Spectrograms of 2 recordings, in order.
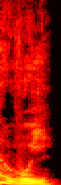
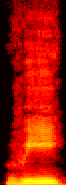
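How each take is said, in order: First: ووئی with a rounded w-glide into "ee"; the common wrong way, ووئی; wrong pronunciation. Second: وی said slowly as a clean "we"; correct pronunciation. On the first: Teacher mocking the wrong reading: ووئی. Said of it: "W E کو پڑھتے ہیں". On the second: Teacher modelling the right word: وی. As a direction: draw out وی as the English we. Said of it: "دونوں ہی اس کو". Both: Shown as a demonstration.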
